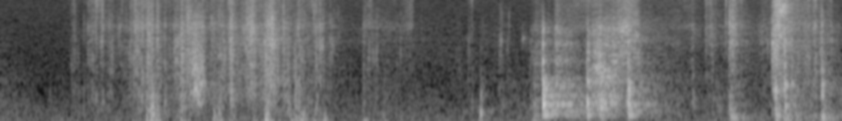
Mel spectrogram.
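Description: Crinkling and rustling of a plastic comic-book bag being handled. It comes in two spells of irregular crackles, each a little over a second long.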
